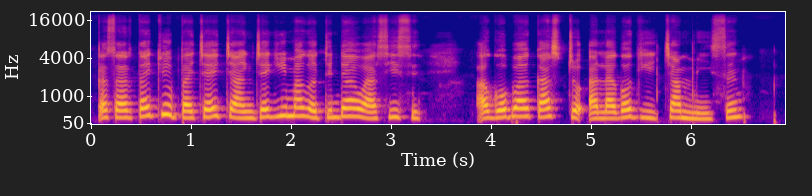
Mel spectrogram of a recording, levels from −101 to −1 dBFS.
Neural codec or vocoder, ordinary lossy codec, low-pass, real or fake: autoencoder, 48 kHz, 128 numbers a frame, DAC-VAE, trained on Japanese speech; none; 19.8 kHz; fake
